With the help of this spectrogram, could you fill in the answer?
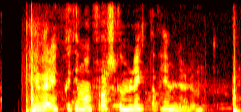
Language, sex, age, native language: Icelandic, female, 18-19, Icelandic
